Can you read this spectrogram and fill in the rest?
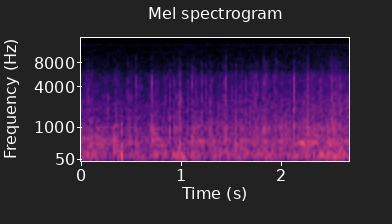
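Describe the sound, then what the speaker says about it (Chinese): Heavy rain falls steadily over a wet, cold, foggy mountain area during a search for a missing hiker. It makes a continuous moderate hiss, with one sharp tap early on. "大雨下不停，山区又湿又冷"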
